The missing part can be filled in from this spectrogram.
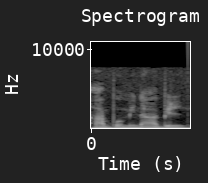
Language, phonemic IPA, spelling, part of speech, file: Romanian, /a.bo.miˈna.bil/, abominabil, adjective, Ro-abominabil.ogg
- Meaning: abominable (hateful, detestable, loathsome)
